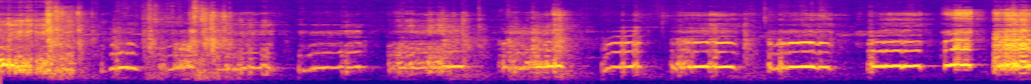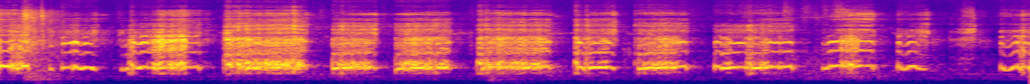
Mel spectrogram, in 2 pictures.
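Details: Mating rabbits giving a rhythmic series of short, nasal honking tones, about two to three per second, each with a steady buzzing hum and bright overtones, broken by a few scuffling noises.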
